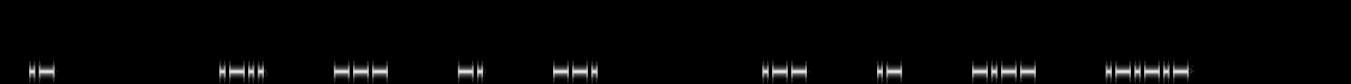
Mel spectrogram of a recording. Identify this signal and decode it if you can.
Morse code, heard as a keyed tone, about 25 wpm, spaced as for 10 wpm, 600 Hz. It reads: A LONG WAY.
